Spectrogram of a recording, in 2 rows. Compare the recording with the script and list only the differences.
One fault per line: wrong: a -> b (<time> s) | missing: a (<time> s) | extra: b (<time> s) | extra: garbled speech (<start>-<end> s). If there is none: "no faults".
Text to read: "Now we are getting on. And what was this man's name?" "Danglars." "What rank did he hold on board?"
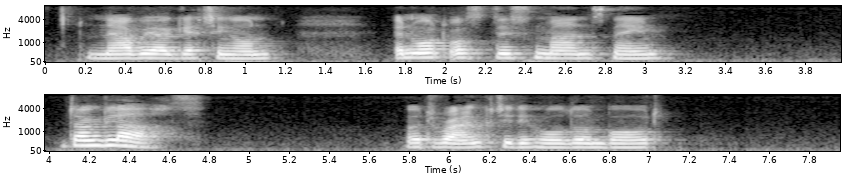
no faults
